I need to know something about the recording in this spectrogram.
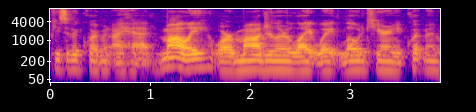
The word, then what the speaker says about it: MOLLE: I always pronounced it Molly, or Molly, depending on whether it was in my head or out loud, I guess.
